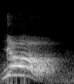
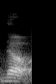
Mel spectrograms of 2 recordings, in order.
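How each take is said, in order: First: The word is yelled loudly and forcefully. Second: The word is said softly, without force. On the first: The speaker calls it right. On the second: The speaker calls it wrong.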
